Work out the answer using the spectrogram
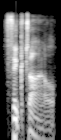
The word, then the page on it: fictile: British English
